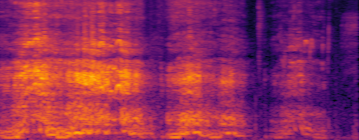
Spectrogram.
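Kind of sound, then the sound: animal, horse snorting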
